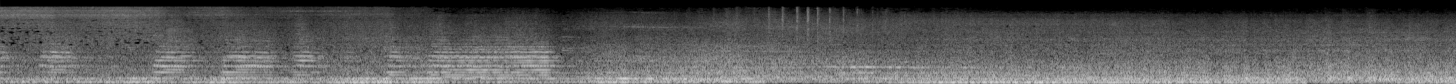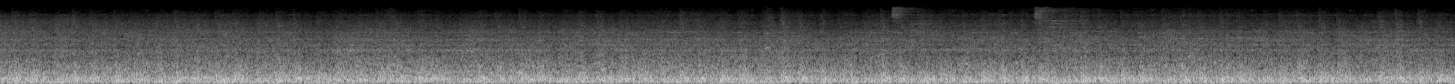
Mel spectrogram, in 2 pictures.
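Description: Diesel-hauled iron-ore freight train approaching and passing close by: its horn sounds in several blasts over the first six seconds, then the locomotives and a long line of ore wagons roll past with a steady loud rumble and clickety-clack of wheels over rail joints.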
